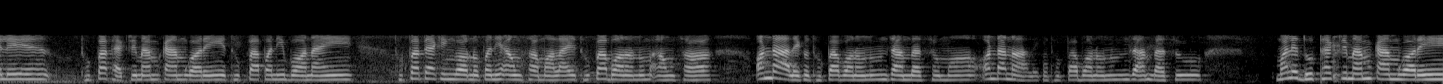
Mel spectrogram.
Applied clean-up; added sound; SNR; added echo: none; none; none; none.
